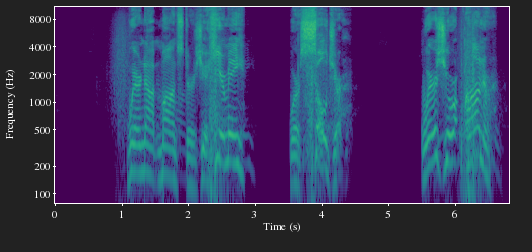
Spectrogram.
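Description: A young man speaks forcefully, half shouting.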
